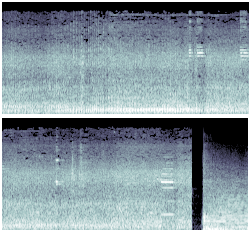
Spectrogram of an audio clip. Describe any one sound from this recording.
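A diesel dump truck engine idles close by.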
